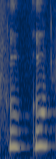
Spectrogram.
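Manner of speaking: high, hooted owl call; playful high-pitched owl imitation. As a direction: hoot like an owl. Imitates an owl after "owl man.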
